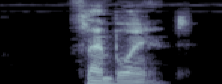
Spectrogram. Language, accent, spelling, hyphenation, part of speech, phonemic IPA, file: English, Australia, flamboyant, flam‧boy‧ant, adjective / noun, /flæmˈbɔɪ.(j)ənt/, En-au-flamboyant.ogg
- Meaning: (adjective) 1. Showy, bold or audacious in behaviour, appearance, style, etc.; ostentatious 2. Referring to the final stage of French Gothic architecture from the 14th to the 16th centuries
